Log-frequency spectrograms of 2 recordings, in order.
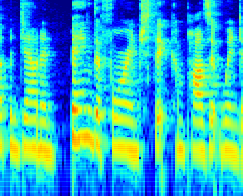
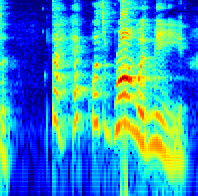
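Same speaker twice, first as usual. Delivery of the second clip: self-reproach; 5 semitones higher, 15 dB louder than usual. Acted.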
